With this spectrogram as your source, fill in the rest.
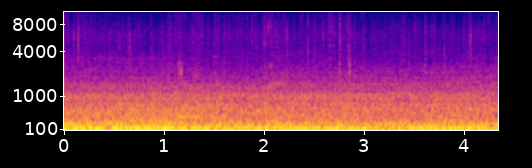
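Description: Toyota Avensis 2.2 D-4D diesel car accelerating, a steady low engine drone and road rumble from inside the cabin, loud and continuous without talk.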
